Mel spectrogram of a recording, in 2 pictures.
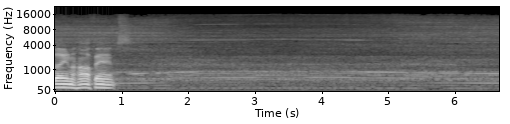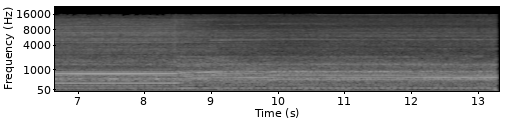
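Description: An electric pump hums steadily, its pitch wavering slightly.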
